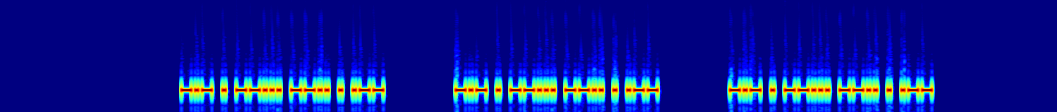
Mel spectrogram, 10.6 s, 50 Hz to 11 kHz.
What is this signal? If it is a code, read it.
Morse code, heard as a keyed tone, about 34 wpm, 700 Hz. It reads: KE7ZEW KE7ZEW KE7ZEW
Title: USA Call Signs - 6 Characters - Repeated 3x - 35wpm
